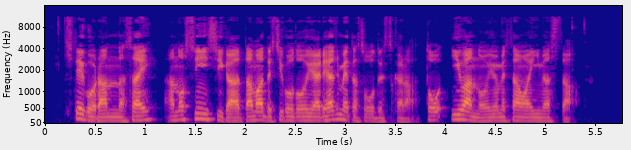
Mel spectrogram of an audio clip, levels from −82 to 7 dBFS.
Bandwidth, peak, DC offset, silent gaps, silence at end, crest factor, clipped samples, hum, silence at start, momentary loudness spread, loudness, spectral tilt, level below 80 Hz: 11.5 kHz; -4 dBFS; under 0.1%; none; 0.5 s; 22 dB; under 0.1%; none; 0.2 s; 12 LU; -25 LUFS; -3.5 dB/octave; -58 dBFS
